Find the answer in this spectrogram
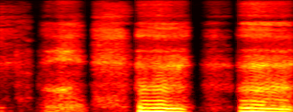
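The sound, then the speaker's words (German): A voice imitates another man's heavy snorting and grunting in a string of about six rough, breathy bursts, alternating softer huffs with two loud, strained grunts. “ist wieder zurück an seinen Tisch und hat weiter geschnauft”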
